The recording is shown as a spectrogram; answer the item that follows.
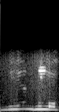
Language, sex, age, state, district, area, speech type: Bengali, male, 18-30, West Bengal, Uttar Dinajpur, urban, conversation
